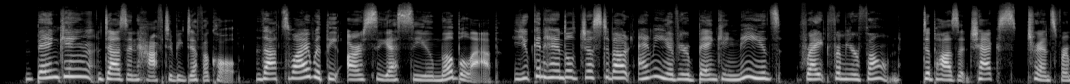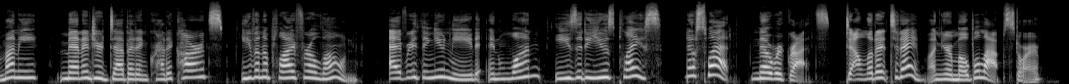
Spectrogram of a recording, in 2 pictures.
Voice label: Sincere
